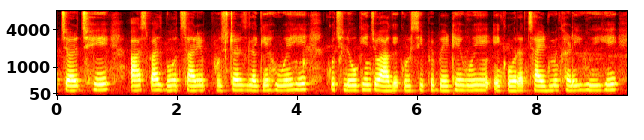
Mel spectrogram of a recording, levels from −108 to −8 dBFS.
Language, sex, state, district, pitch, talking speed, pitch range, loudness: Hindi, female, Bihar, Sitamarhi, 185 Hz, 165 wpm, 180-195 Hz, -18 LUFS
